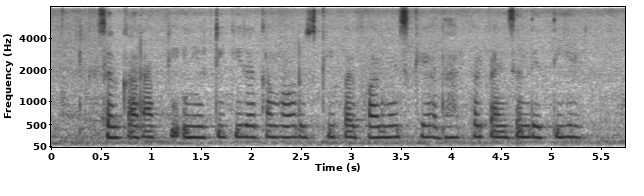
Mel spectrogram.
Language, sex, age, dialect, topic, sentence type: Hindi, female, 25-30, Awadhi Bundeli, banking, statement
